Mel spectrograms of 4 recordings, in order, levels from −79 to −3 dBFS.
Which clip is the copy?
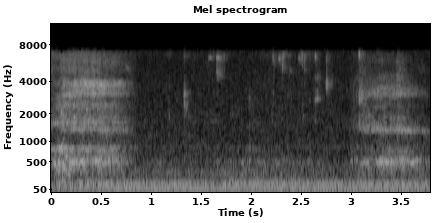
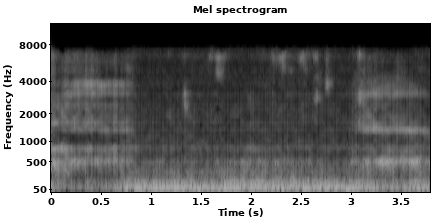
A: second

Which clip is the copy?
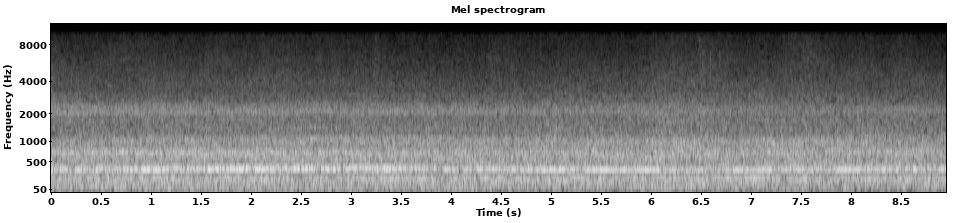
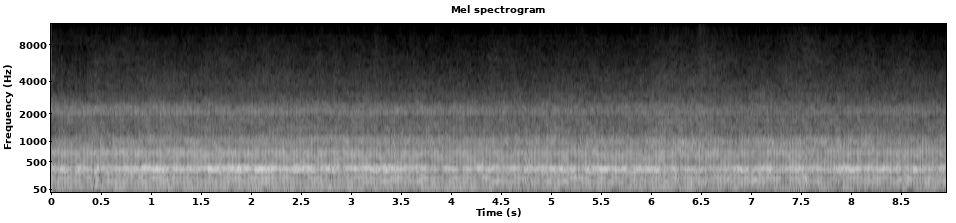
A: second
